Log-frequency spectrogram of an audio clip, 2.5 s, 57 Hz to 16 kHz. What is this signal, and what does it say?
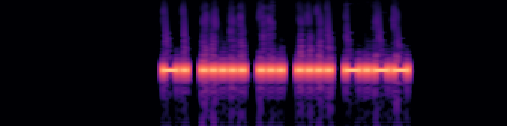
Morse code, heard as a keyed tone, about 52 wpm, 700 Hz. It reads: N5SHY
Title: USA Call Signs - 5 Characters - Repeated 2x - 50wpm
